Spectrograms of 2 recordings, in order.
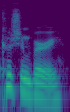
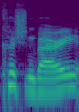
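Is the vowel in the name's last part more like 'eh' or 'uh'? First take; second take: uh; eh. First: The last part has an 'uh' vowel. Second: The last part has an 'eh' vowel. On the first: The speaker calls it right. "It's more of a U" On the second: The speaker calls it wrong. "I actually think I was saying that wrong"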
